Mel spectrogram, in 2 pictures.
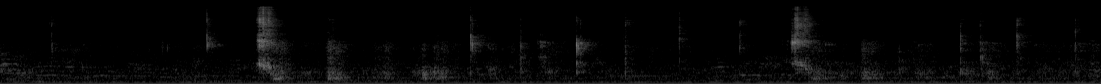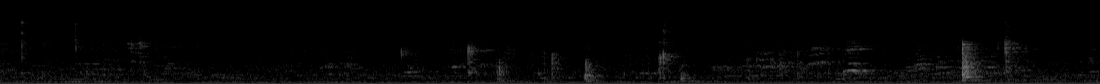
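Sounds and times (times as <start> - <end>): crunchy snacks being chewed: 1.7 - 7.0, 7.8 - 12.6.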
